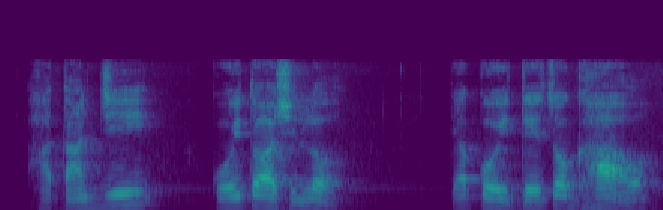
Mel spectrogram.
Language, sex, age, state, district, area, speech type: Goan Konkani, male, 45-60, Goa, Canacona, rural, spontaneous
